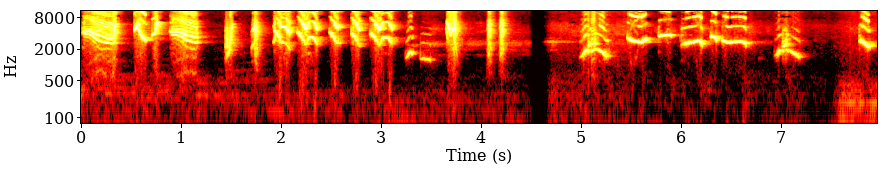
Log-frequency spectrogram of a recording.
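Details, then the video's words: Oriental magpie-robin in 'ngeplong' song, played to provoke a silent kacer: quick run of wavering, buzzy notes, then spaced clear whistled phrases with short falling slurs and pauses. "suara burung Kacer NGEPLONG kacer bisu pasti langsung nyaut seketika"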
